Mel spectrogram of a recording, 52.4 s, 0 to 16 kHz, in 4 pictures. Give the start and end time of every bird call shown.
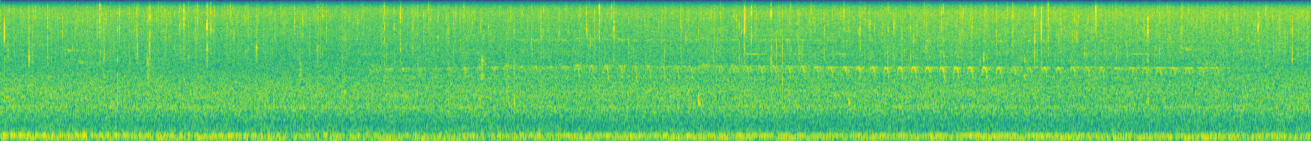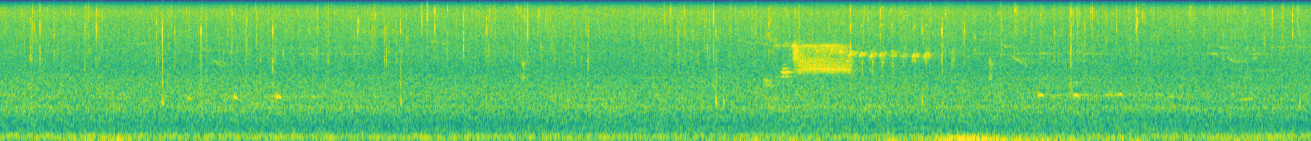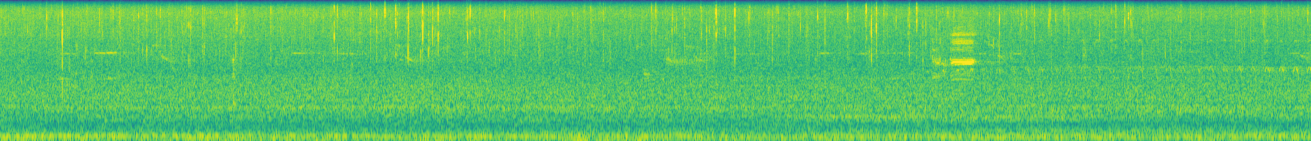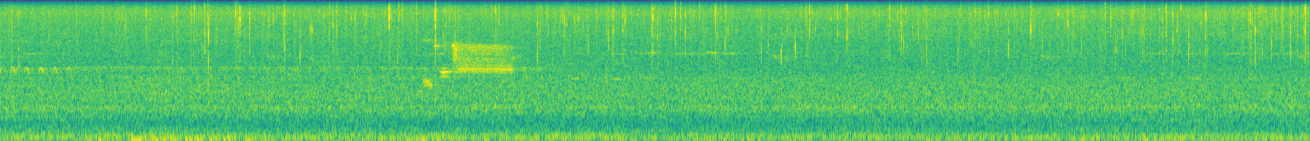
[3.50, 12.60] Northern Flicker (Colaptes auratus)
[20.40, 22.60] Red-winged Blackbird (Agelaius phoeniceus)
[23.10, 24.90] Canada Goose (Branta canadensis)
[25.20, 30.00] Blue Jay (Cyanocitta cristata)
[32.40, 33.50] Red-winged Blackbird (Agelaius phoeniceus)
[35.30, 36.30] Common Grackle (Quiscalus quiscula)
[36.90, 43.80] Northern Flicker (Colaptes auratus)
[43.40, 44.70] Red-winged Blackbird (Agelaius phoeniceus)
[45.70, 46.90] Blue Jay (Cyanocitta cristata)

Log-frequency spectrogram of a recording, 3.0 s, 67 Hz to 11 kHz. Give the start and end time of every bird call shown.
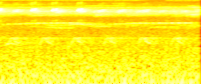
[0.00, 3.03] Black-tailed Trogon (Trogon melanurus)
[0.00, 3.03] Hauxwell's Thrush (Turdus hauxwelli)

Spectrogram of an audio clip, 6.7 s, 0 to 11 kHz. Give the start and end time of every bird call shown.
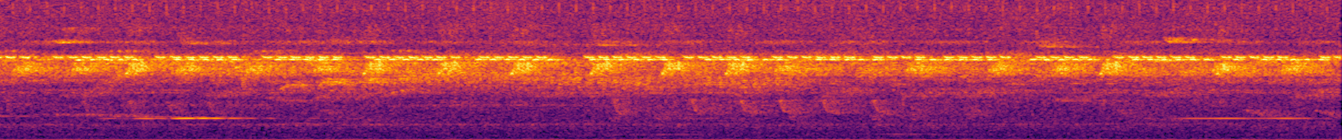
[0.00, 1.12] Black-faced Antthrush (Formicarius analis)
[0.00, 6.71] Gray-fronted Dove (Leptotila rufaxilla)
[0.52, 1.42] Cinereous Tinamou (Crypturellus cinereus)
[2.62, 4.82] White-winged Becard (Pachyramphus polychopterus)
[5.92, 6.71] Blue-gray Saltator (Saltator coerulescens)

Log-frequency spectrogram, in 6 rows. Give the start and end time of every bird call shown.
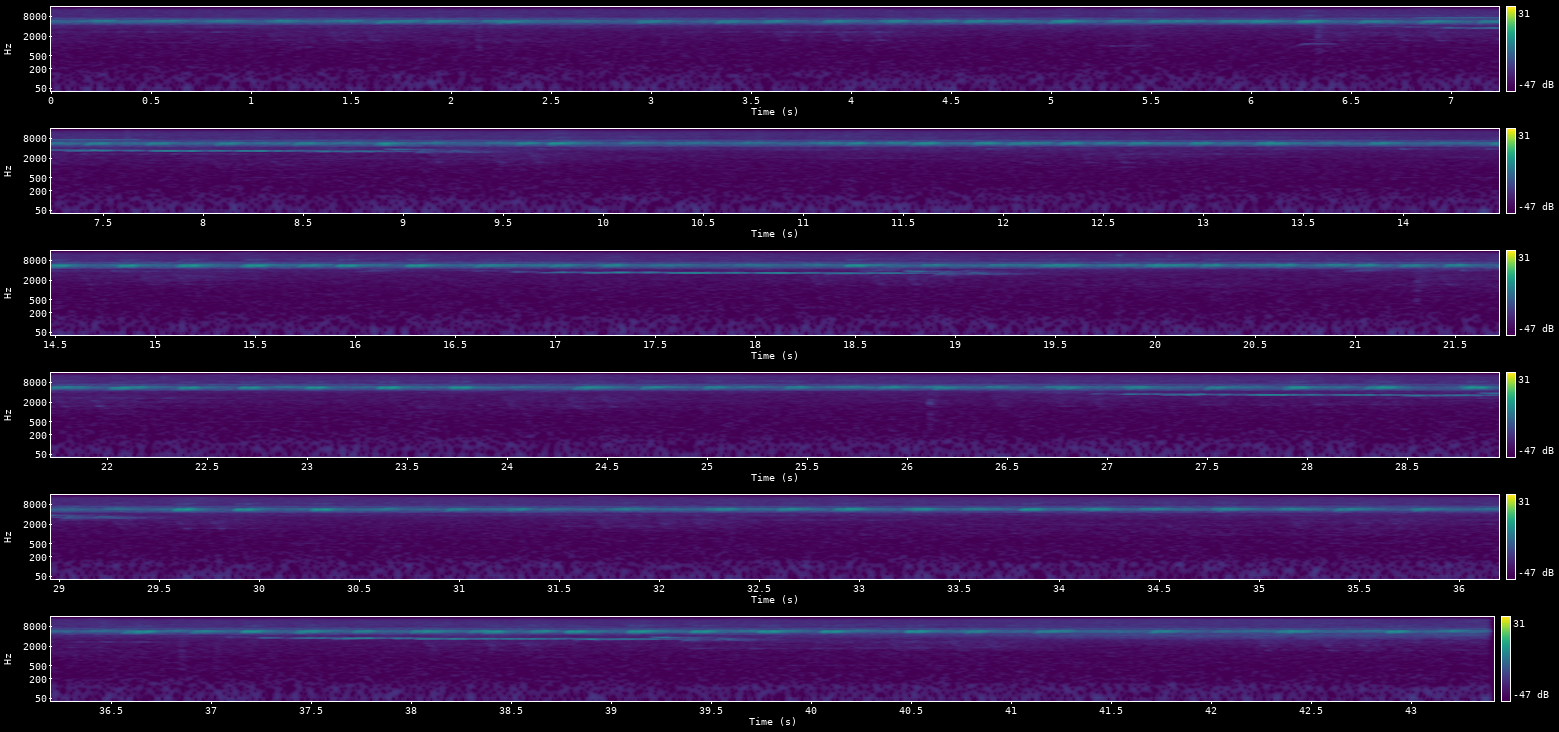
[0.00, 43.42] Buff-breasted Wren (Cantorchilus leucotis)
[5.08, 6.88] Screaming Piha (Lipaugus vociferans)
[6.58, 9.48] Amazonian Grosbeak (Cyanoloxia rothschildii)
[9.88, 12.28] Black-faced Antthrush (Formicarius analis)
[12.48, 12.88] Screaming Piha (Lipaugus vociferans)
[16.48, 19.38] Amazonian Grosbeak (Cyanoloxia rothschildii)
[19.08, 24.98] Thrush-like Wren (Campylorhynchus turdinus)
[26.68, 29.58] Amazonian Grosbeak (Cyanoloxia rothschildii)
[27.38, 28.98] Solitary Black Cacique (Cacicus solitarius)
[33.28, 35.28] Black-faced Antthrush (Formicarius analis)
[36.98, 39.88] Amazonian Grosbeak (Cyanoloxia rothschildii)
[39.18, 41.38] Solitary Black Cacique (Cacicus solitarius)

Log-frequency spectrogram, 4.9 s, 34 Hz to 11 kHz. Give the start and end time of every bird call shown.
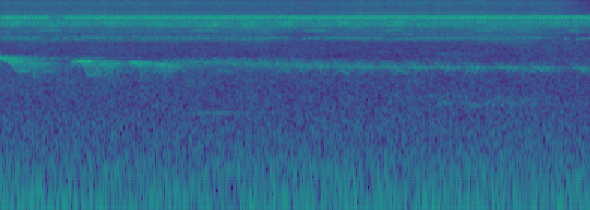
[0.00, 4.92] Amazonian Trogon (Trogon ramonianus)
[0.00, 4.92] Buff-throated Woodcreeper (Xiphorhynchus guttatus)
[1.34, 2.14] Gray-fronted Dove (Leptotila rufaxilla)
[3.54, 4.64] Plumbeous Pigeon (Patagioenas plumbea)

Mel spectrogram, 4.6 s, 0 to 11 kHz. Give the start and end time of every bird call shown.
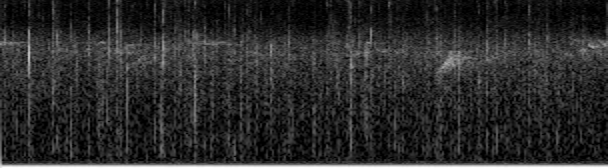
[3.28, 3.48] Iiwi (Drepanis coccinea)

